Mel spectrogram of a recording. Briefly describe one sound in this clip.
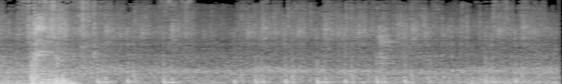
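Heavy footsteps thud steadily on a hard floor.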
